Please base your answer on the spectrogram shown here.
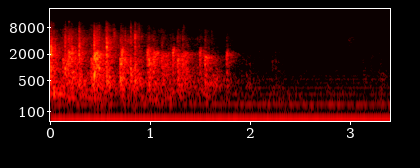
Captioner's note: applause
